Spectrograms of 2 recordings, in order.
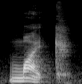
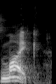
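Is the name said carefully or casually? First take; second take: carefully; casually. First: The name is said slowly and very distinctly. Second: The name is said in a normal, relaxed way.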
